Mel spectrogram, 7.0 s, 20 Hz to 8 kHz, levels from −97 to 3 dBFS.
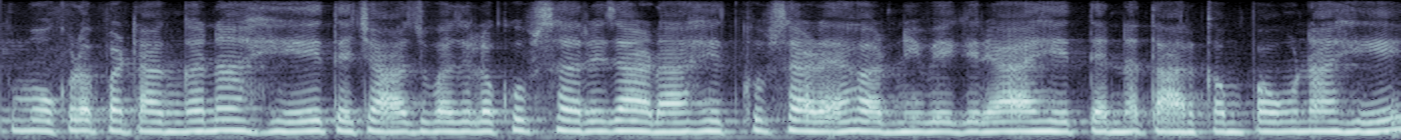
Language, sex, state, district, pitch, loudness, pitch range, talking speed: Marathi, female, Maharashtra, Dhule, 210 Hz, -13 LUFS, 205-220 Hz, 155 wpm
